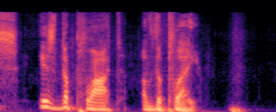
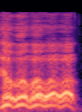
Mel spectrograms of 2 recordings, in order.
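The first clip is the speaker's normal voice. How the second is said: quick startled intake of breath; sharp gasp; 8 semitones higher than usual. Retold or imitated. Showing how the toupee moment looked, a quick startled gasp. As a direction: gasp as if jaw-dropped. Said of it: "like that".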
